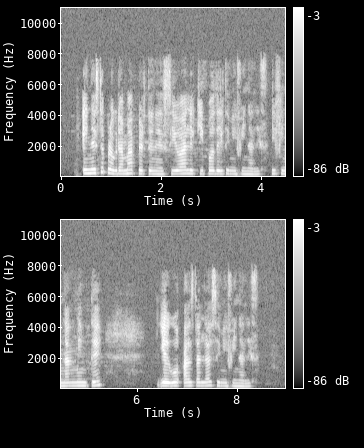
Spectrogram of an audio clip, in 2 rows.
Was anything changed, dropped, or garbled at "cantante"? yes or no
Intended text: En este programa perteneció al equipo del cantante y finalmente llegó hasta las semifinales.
yes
